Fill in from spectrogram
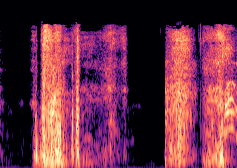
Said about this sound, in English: can you stop breathing that hard? God damn.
